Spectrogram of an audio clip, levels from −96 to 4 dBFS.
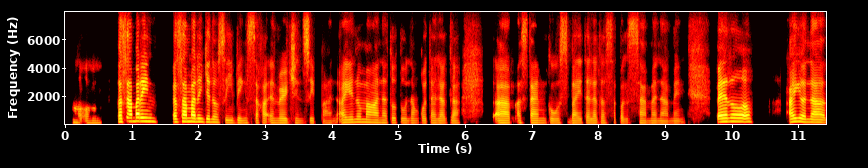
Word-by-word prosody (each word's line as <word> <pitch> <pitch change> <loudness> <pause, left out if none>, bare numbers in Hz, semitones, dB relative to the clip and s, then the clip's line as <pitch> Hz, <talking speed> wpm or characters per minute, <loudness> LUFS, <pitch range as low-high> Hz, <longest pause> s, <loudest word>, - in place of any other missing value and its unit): Oo, 145 -2 -10 0.2
kasama 250 +3 +8
rin 250 -2 +5 0.2
kasama 230 +2 +5
rin 225 - 0
diyan 195 -3 -2
ang - - -8
savings 155 -1 -8
saka 150 - -5
emergency 145 -1 -4
fund, 135 +1 -15
ayon 185 +2 -2
yung 195 - -6
mga 175 -3 -2
natutunan 150 -2 -11
ko 145 - -8
talaga, 140 -1 -8 0.5
um, 150 -1 +2
as 155 - -8
time 150 -1 -2
goes 140 0 -9
by 140 -1 -6
talaga 140 0 -7
sa 140 - -14
pagsasama 140 0 -9
namin. 135 0 -12 0.5
Pero 230 0 +5 0.5
ayon, 215 +1 +5
na 185 -2 +3
150 Hz, 150 wpm, -23 LUFS, 140-200 Hz, 0.5 s, kasama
